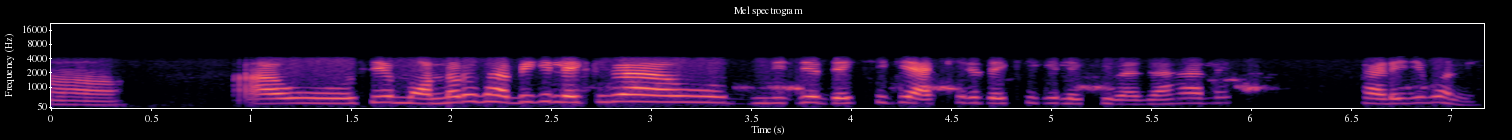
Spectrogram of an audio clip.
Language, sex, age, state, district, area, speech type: Odia, female, 30-45, Odisha, Jagatsinghpur, rural, conversation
